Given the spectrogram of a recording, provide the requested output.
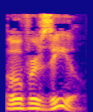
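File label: "overzeal", English, British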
